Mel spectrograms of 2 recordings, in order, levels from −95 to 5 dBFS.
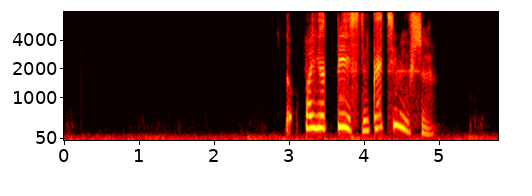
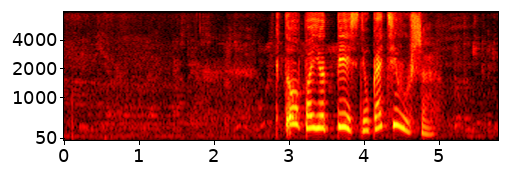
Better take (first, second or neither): second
